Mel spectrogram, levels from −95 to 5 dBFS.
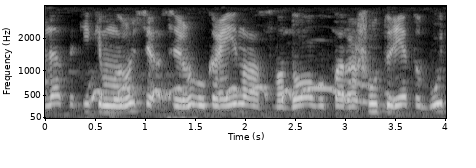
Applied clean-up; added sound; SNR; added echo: classical method log-MMSE.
